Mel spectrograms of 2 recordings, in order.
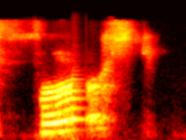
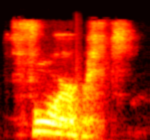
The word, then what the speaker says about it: first: were indicating that which when he says first he says force forced oh he says that vowel sound in the back of his throat you see my lips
